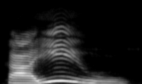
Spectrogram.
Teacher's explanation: percebam que o I é mais forte que o U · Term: semivogal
